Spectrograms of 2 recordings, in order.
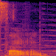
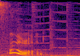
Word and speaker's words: SYRN: CERN is pronounced as Siren or sorry, S Y R N is pronounced as Siren.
